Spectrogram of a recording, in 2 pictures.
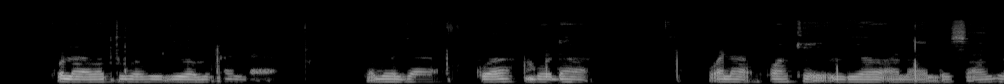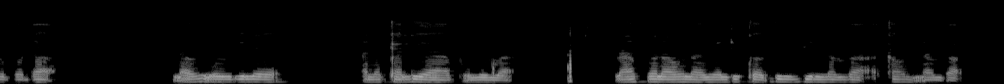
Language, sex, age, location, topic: Swahili, male, 18-24, Wajir, finance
